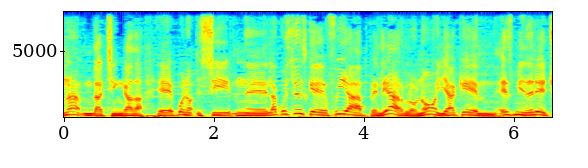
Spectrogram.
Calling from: Guadalajara, Jalisco, Mexico; de Guadalajara, Jalisco, México.

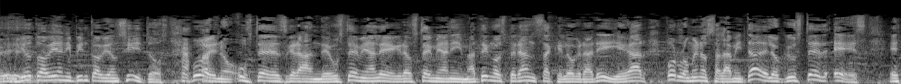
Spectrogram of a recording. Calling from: Greensboro, North Carolina, United States; de Greensboro, North Carolina.

